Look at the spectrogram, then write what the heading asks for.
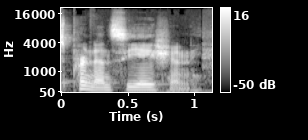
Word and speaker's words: pronunciation: This is commonly mispronounced because the verb to pronounce has the diphthong ow in the middle. pronounce But the noun pronunciation, first of all, there's no o u in the spelling. It's just the letter u. But of course we know the spelling can't be trusted.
